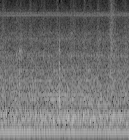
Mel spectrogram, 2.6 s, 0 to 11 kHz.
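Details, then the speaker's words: South Bend 13-inch metal lathe spindle running on a VFD with potentiometer speed control and an old spliced, loosely tensioned belt; steady low hum with faint high electronic whine, smooth and quiet. "as you can see it's pretty quiet"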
